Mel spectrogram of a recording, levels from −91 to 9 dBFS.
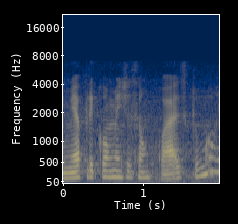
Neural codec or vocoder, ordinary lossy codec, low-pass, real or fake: vocoder, 22.05 kHz, 80 mel bands, Vocos; none; 7.2 kHz; fake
